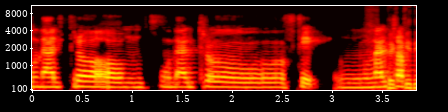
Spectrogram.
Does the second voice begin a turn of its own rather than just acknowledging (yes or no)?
no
